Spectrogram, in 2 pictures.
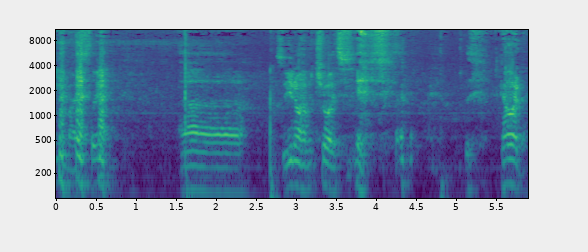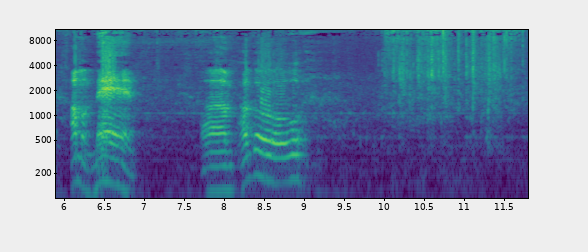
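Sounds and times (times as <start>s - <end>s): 
speech: 0.0s - 0.7s, 1.6s - 2.1s, 2.8s - 4.5s, 5.1s - 7.0s, 7.7s - 9.1s
papers rustling: 9.9s - 11.7s.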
